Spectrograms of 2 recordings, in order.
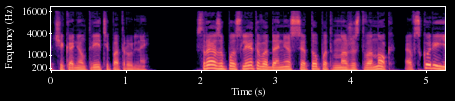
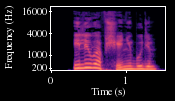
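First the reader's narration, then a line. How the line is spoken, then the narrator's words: Tender speech. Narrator (Russian): нежно проговорила Диана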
